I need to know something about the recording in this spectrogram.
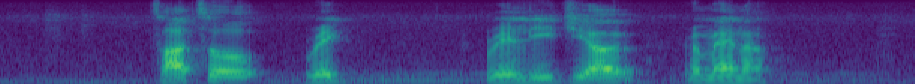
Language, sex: English, male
